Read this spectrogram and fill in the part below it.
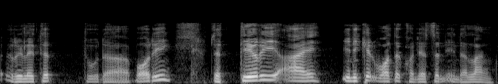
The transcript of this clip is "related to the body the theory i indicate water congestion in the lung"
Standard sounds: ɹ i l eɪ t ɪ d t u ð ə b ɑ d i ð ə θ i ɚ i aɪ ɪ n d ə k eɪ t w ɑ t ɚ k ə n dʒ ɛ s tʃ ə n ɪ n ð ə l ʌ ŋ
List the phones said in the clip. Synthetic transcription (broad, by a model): ɹ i l eɪ t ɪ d t u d ə b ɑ d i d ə t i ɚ i aɪ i n d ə k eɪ t w ɑ t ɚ k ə n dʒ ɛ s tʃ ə n ɪ n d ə l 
